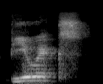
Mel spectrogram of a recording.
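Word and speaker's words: Bewick's: It's a Buick's wren. Wow. What kind of sound does it Not make? spelled the same way, not spelled like Buick, the car, but it's pronounced that way.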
